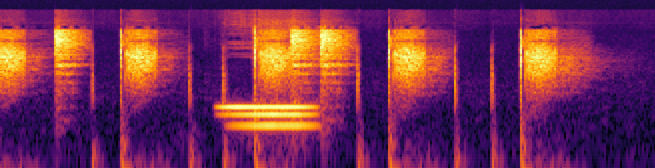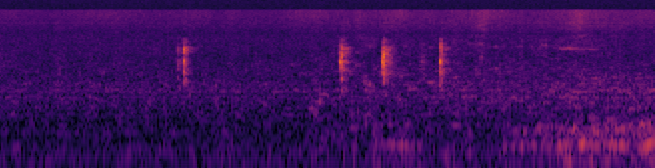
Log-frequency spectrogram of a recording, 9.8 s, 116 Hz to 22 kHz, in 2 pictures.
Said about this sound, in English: So the drum, the drum sound is that coming from the keyboard, or is that coming from the Metro M7? it's all coming from the Metro M7. That sounds really good.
